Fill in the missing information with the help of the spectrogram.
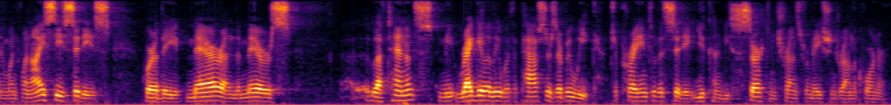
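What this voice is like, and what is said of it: Fast-speaking Scottish accent. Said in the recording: “I'm speaking a little quickly. That's where the Scottish accent comes in ... Scottish accents are faster”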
